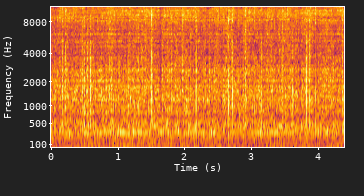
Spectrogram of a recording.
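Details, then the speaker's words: Vevor MIG 130 flux core welder set at 65 for 1/8-inch steel, flat beads: even, steady crackling sizzle with no pops or sputtering; a smooth, steady arc at a heat setting that was really good. "you hear how smooth and fitting it is that's the sound you're looking for you want to smooth steady from"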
